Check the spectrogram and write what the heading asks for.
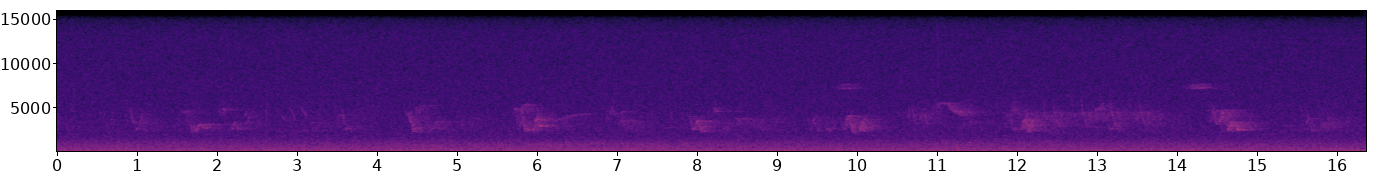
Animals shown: Ovenbird (Seiurus aurocapilla), Brown Creeper (Certhia americana), Red-eyed Vireo (Vireo olivaceus), Eastern Wood-Pewee (Contopus virens)

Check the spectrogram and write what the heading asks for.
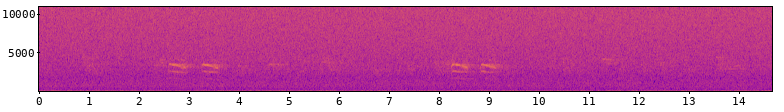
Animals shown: Blue Jay (Cyanocitta cristata), Red-eyed Vireo (Vireo olivaceus)

